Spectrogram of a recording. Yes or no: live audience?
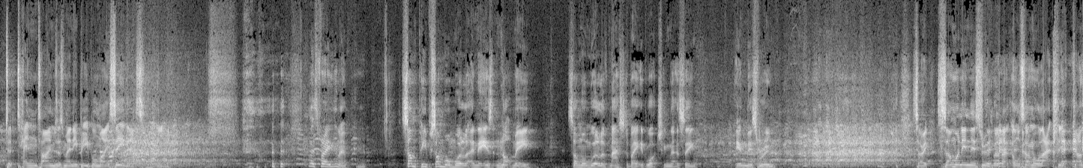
yes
